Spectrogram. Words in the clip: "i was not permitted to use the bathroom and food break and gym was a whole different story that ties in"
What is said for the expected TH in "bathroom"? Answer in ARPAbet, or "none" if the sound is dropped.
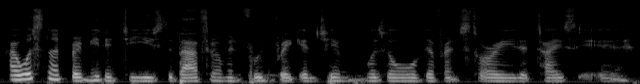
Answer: TH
